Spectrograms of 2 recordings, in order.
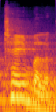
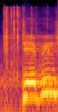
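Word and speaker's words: table: তারপর টেবল, কমফোর্টেবল, যার অর্থ হচ্ছে আরামদায়ক। এবারে আমরা যেটাকে টেবিল শিখে এসেছি, এইটার কারেক্ট প্রনাউন্সিয়েশন হবে টেবল, এরকম টেবল।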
